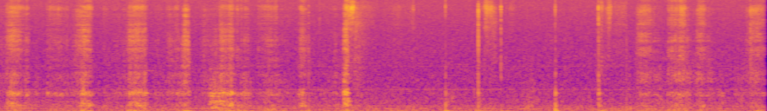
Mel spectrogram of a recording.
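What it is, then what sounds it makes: Paper scratched by a steel pen nib while writing. A steel nib on a hand-held red plastic fountain pen scratches across a flat white sheet of paper while writing cursive letters. Steady, low-heavy scratching strokes rise and fall with each letter, broken by short, sharp ticks as the nib catches and lifts.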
